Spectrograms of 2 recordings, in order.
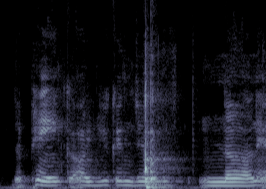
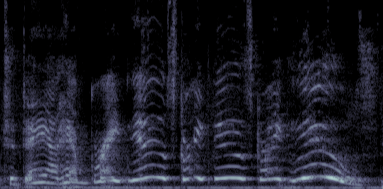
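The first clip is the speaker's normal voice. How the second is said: excited; 13 semitones higher than usual. Real, not acted. Excited big news announcement.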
